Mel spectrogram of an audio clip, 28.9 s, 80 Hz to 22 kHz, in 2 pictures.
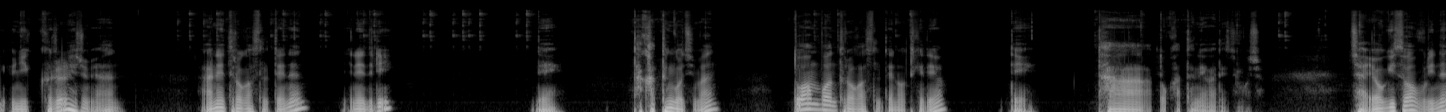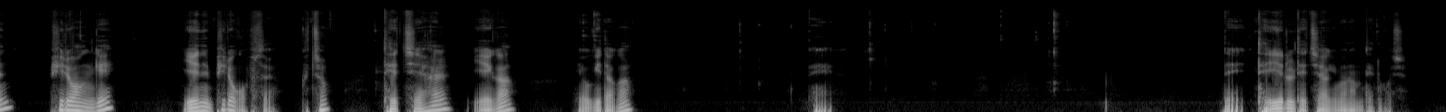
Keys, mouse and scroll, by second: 10.8 shift+middle click, 12.2 Escape, 13.1 shift+middle click, 18.4 ctrl+v, 21.7 shift+z, 23.1 shift+s, 23.5 shift+z, 24.3 shift+middle click.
